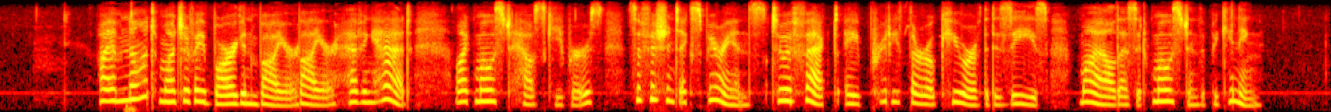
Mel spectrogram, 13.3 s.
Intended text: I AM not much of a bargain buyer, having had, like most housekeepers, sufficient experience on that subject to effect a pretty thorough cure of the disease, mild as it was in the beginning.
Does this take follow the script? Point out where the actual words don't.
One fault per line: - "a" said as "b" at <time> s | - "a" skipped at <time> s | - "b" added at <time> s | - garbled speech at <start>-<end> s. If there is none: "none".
- "buyer" added at 3.0 s
- "on that subject" skipped at 7.7 s
- "was" said as "most" at 11.5 s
